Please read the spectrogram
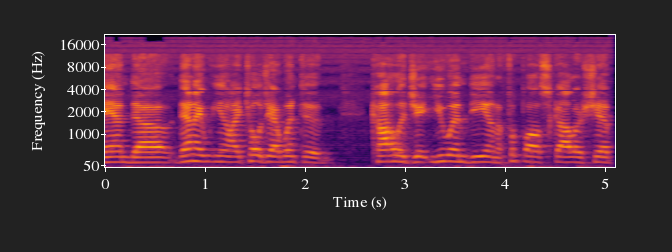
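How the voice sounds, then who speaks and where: In a room with audible echo, a man talks at a moderate pace, his pitch fairly high and his intonation monotone and flat. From Minnesota. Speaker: forensic geologist, TV host. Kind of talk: casual interview chat. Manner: loud.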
